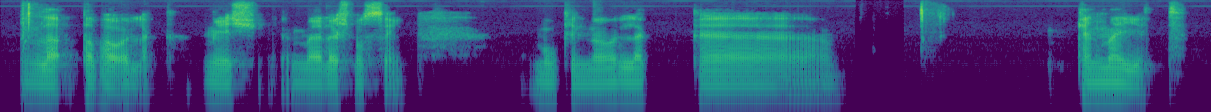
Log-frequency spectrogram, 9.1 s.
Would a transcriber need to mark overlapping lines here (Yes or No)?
No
